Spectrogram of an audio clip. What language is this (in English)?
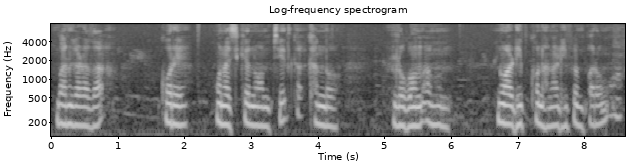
Santali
